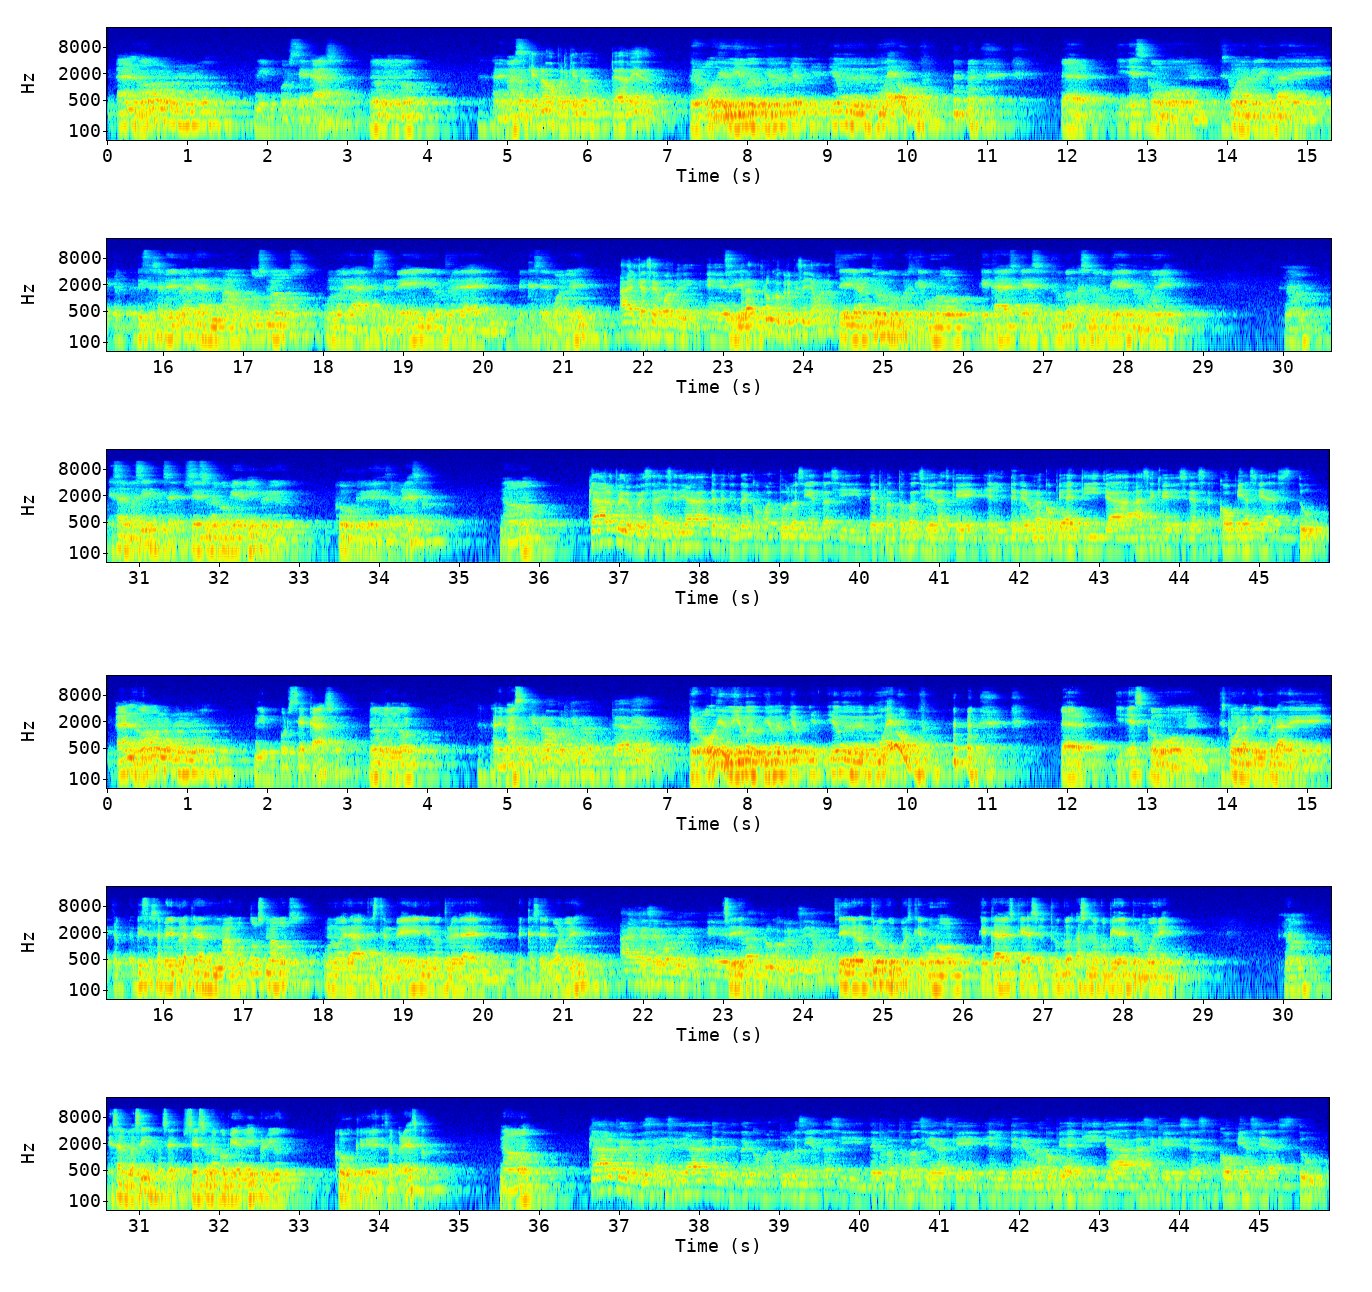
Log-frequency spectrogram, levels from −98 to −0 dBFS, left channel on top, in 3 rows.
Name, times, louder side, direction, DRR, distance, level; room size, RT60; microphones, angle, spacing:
voice 1, 0.1-1.5 1.8-3.0 3.3-3.8 4.8-5.2 7.3-10.3 10.6-11.4 11.9-12.3 12.6-17.7 18.0-21.3 23.0-23.3 24.4-28.6 30.0-30.3 30.6-32.9 33.5-34.6 35.5-35.9, right 2 dB, 55° right, 4 dB, 0.4 m, -30 dB
voice 2, 5.1-6.9 21.7-24.4 36.6-45.7, left 2 dB, 35° left, 3 dB, 0.3 m, -34 dB
3.6 x 2.0 x 2.8 m, 1.4 s
head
